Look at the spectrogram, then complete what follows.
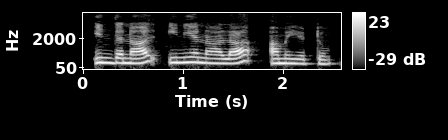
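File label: have a nice day, Tamil, female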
